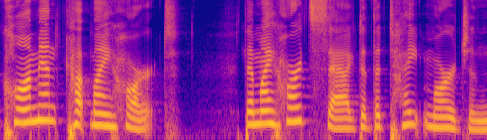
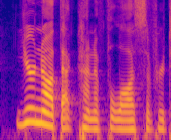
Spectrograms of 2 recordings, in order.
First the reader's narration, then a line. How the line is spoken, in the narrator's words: Tanis said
